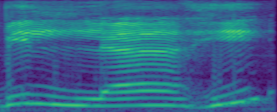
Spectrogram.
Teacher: باللہ لفظ اللہ سے پیچھے زیر ہے تو لفظ اللہ باریک پڑھیں گے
